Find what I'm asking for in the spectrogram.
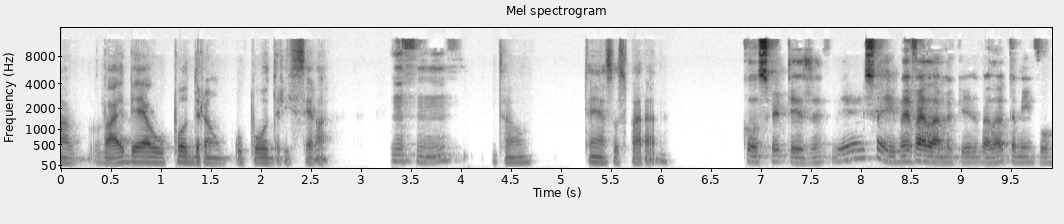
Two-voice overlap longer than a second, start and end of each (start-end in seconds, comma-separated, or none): none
